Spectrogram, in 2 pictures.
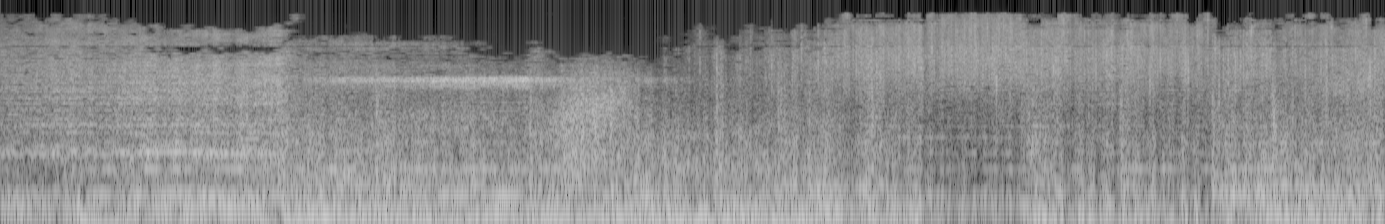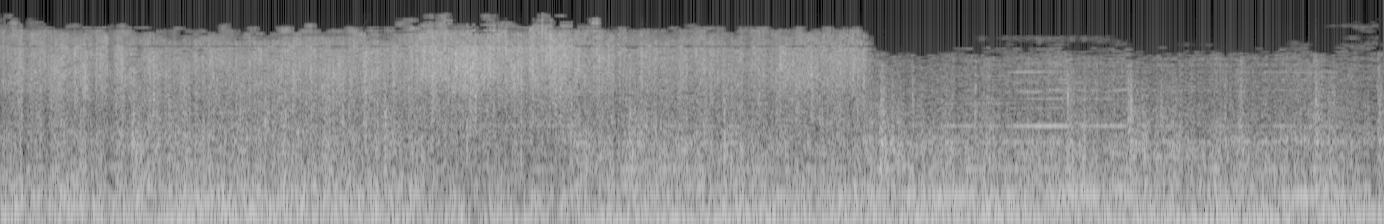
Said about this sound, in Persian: ظرف چند دقیقه آتش علفزار رو به خاکستر تبدیل میکنه.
